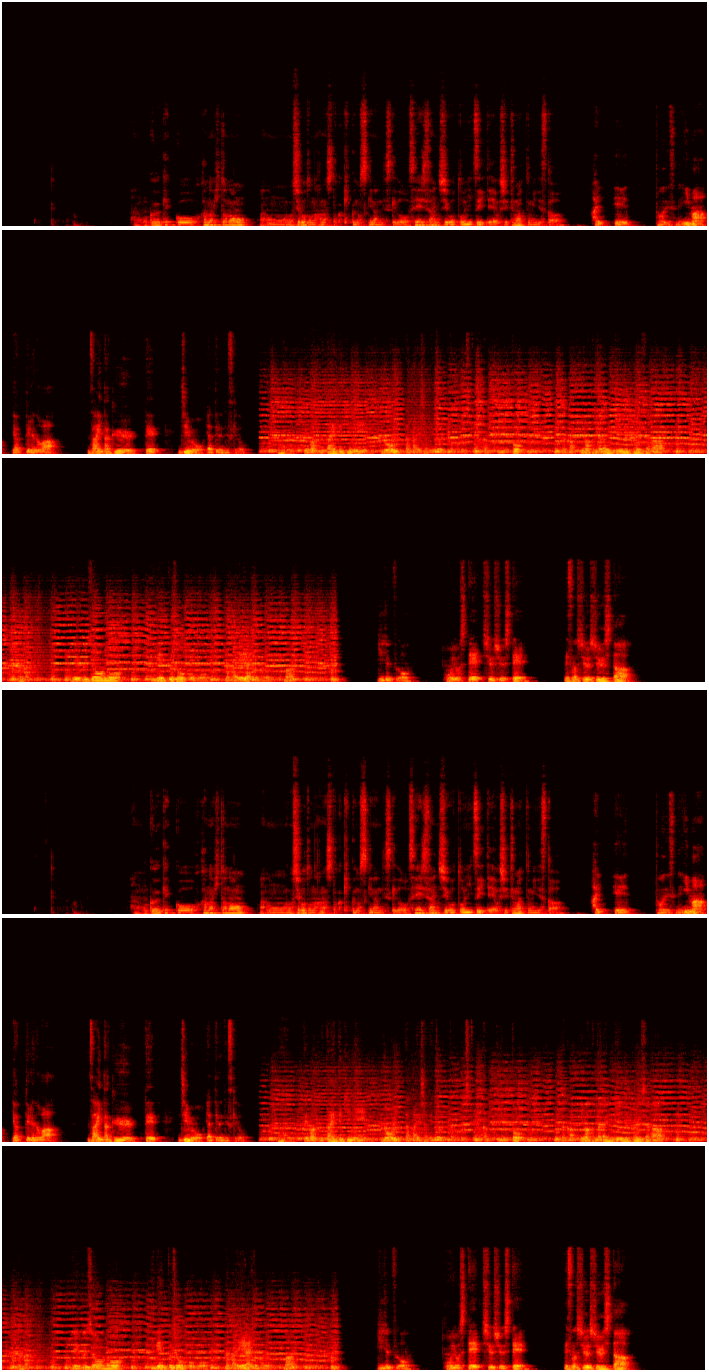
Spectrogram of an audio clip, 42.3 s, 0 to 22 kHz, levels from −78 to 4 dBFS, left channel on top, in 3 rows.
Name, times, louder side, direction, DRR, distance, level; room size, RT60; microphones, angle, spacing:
voice 1, 2.6-11.2 19.6-19.9 37.0-37.3, equal, 30° right, -1 dB, 1.9 m, -34 dB
voice 2, 11.8-12.5 13.1-15.2 15.8-17.2 17.6-19.0 20.1-24.6 25.3-27.4 28.5-28.8 29.5-30.6 31.2-32.3 32.7-34.1 35.7-36.4 37.0-38.7 39.4-40.8, equal, 85° right, -2 dB, 3.7 m, -30 dB
sound 1, 19.2-34.9, left 2 dB, 35° left, 2.7 m, -33 dB
8.4 x 7.3 x 5.0 m, 0.37 s
head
